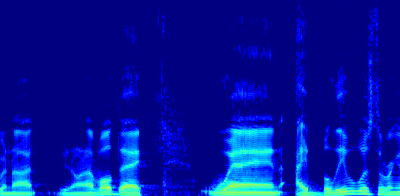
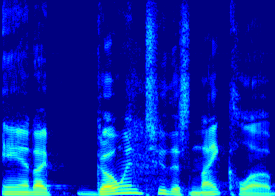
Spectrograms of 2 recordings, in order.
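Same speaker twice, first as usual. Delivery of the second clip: ordinary talk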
